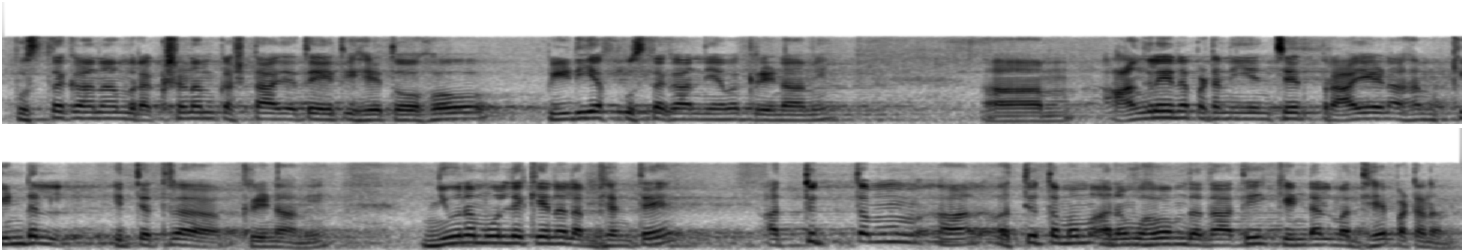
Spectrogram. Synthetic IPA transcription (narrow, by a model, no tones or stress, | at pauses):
pust̪ɐkaːnaːmɾɐkʂɐɳɐmkɐʂʈaːjɐt̪eːt̪iɦeːt̪oːɦoːpiːɖiːefpust̪ɐkaːnjeːʋɐkɾiɳaːmi | a̰ːŋɡleːnɐpɐʈʰɐnijɐɲt͡ʃeːt̪̚pɾaːjeːɳaːɦɐmkiɳɖɐlit̪jɐt̪ɾɐkɾiɳa̰ːmḭ | njuːnɐmuːljɐkeːnɐlɐbʱjɐnt̪eː | ɐt̪jut̪ːɐmɐt̪jut̪ːɐmɐmɐnubʱɐʋɐmd̪ɐd̪aːt̪ikiɳɖɐlmɐd̪ʱjeːpɐʈʰɐɳɐ̰m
